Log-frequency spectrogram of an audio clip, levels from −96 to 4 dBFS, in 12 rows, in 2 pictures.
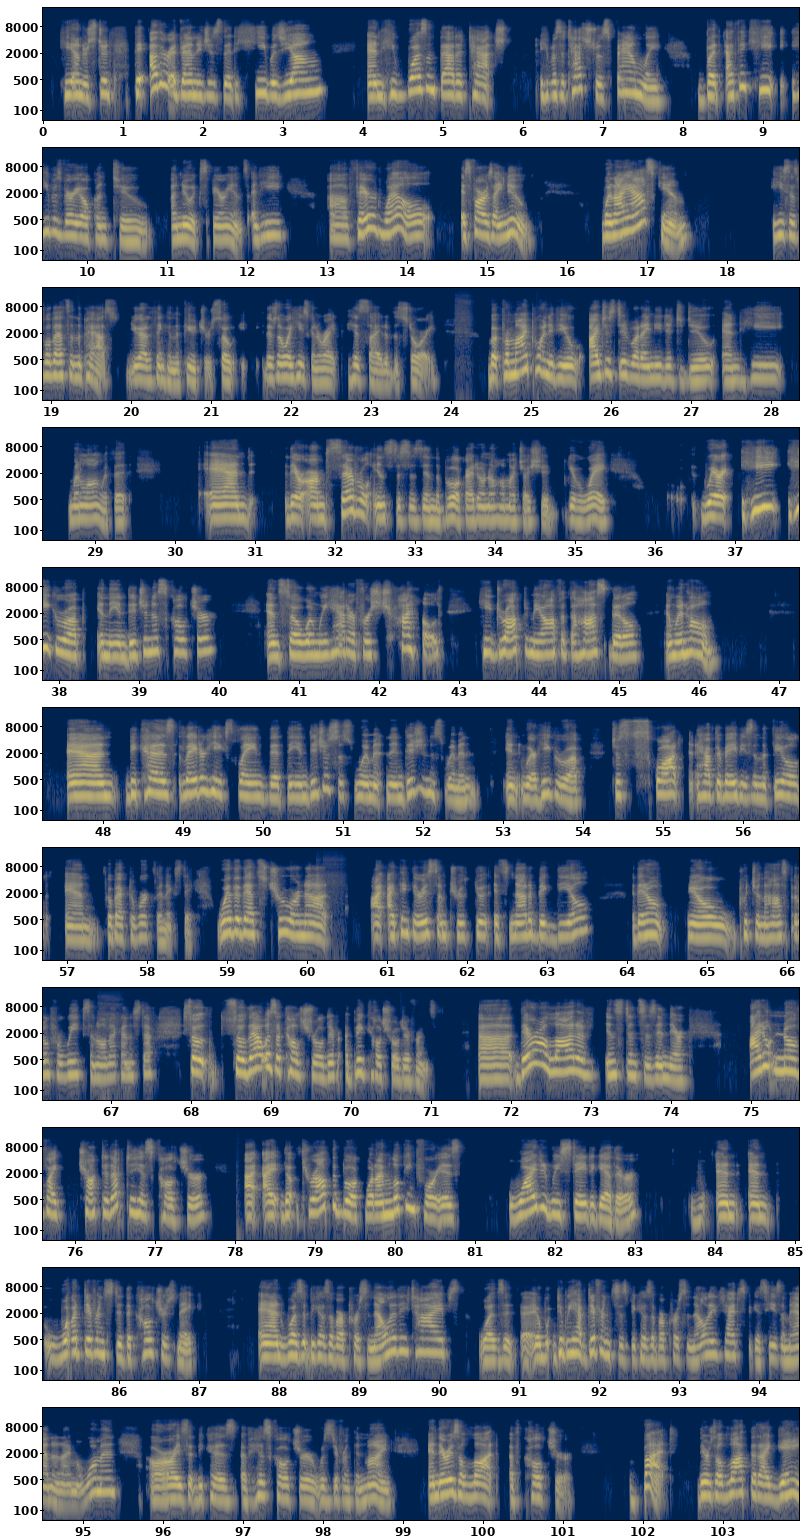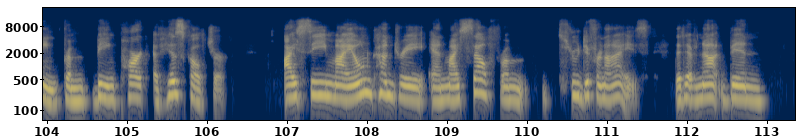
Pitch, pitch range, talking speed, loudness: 210 Hz, 185-240 Hz, 180 wpm, -23 LUFS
